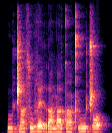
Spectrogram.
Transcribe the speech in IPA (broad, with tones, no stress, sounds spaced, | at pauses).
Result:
u˨ d͡ʒ ã˨ s u˨ v ɛ˦˨ r a˨ ŋ a˨ t ã˨ kʼ uː˨ d͡ʒ ɔ˨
